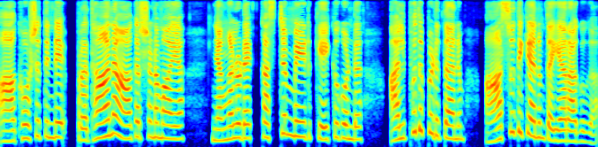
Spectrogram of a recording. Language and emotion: Malayalam, surprised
